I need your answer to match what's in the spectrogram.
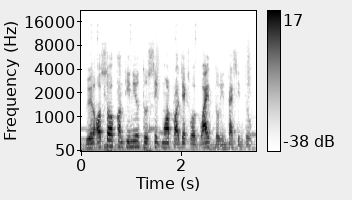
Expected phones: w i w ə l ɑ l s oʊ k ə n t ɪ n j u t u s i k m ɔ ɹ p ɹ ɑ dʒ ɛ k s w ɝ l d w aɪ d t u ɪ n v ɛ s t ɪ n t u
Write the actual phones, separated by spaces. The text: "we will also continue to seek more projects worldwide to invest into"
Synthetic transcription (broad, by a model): w i w ə l ɑ l s oʊ k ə n t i n j u t u s i k m ɔ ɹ p ɹ ɑ dʒ ɛ k s w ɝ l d w aɪ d t u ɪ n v ɛ s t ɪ n t u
